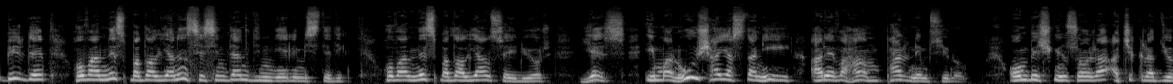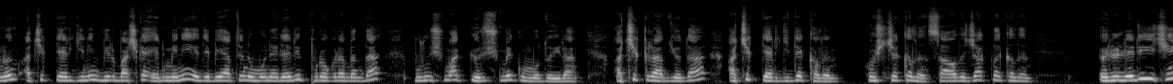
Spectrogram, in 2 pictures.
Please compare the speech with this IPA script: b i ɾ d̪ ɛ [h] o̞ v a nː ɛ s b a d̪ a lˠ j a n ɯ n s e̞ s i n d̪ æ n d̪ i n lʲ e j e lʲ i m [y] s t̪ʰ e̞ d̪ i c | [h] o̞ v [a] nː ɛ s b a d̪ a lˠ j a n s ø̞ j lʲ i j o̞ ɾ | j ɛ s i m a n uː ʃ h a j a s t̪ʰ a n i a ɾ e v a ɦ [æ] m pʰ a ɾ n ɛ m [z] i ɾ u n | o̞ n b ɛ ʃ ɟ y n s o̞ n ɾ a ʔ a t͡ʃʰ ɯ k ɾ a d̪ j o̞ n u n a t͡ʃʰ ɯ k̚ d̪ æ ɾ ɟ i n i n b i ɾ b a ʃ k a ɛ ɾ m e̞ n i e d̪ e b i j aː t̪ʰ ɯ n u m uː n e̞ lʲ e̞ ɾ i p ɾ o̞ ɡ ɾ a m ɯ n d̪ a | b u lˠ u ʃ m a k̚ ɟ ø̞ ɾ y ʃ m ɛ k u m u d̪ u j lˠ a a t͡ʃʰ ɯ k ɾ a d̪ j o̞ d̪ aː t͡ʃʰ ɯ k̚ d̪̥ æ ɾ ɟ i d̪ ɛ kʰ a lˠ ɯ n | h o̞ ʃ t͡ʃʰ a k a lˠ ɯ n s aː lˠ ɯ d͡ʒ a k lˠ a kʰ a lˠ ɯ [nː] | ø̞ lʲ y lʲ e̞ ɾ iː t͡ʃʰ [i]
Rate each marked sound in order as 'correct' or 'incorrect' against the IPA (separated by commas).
correct, incorrect, correct, correct, incorrect, incorrect, incorrect, correct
